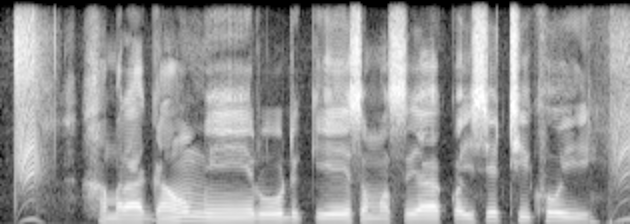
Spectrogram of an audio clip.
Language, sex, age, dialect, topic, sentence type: Bhojpuri, male, 18-24, Northern, banking, question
